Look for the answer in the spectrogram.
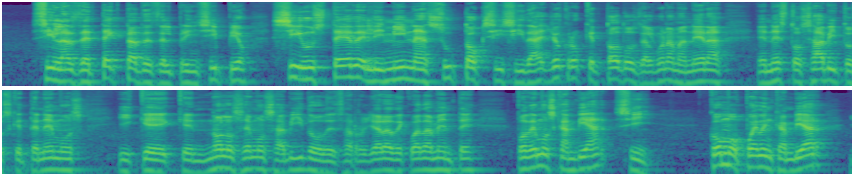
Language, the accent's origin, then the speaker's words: Spanish; Mexico; Nosotros somos los mexicanos a veces muy sensibles en ese sentido.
